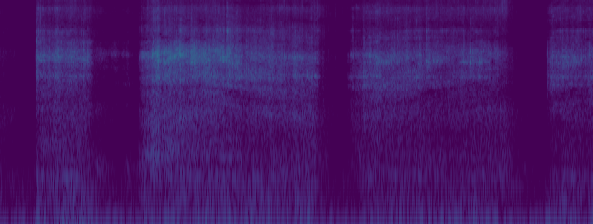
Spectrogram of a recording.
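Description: Dry pearl barley grains are scooped with a wooden spatula, poured back onto a bed of barley, and stirred. The result is a dense, bright rattling patter of tumbling grains, broken by brief pauses between pours, over a steady low hum.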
